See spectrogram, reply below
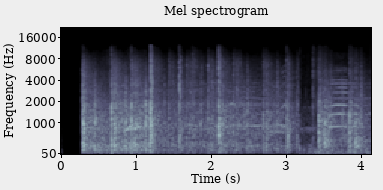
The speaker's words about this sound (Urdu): دارالحکومت میں ایک دوستانہ گیم کے دوران گن فائر، جس سے ایک پرامن جگہ دہشت کی حالت میں بدل گئی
